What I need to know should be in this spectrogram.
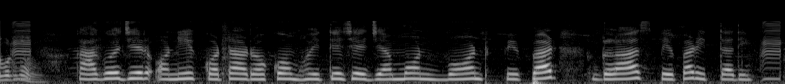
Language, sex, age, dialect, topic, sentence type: Bengali, female, 18-24, Western, agriculture, statement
